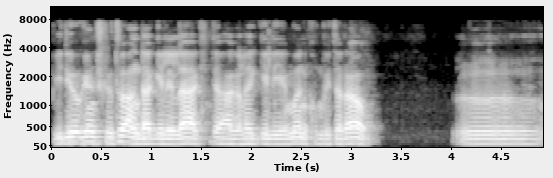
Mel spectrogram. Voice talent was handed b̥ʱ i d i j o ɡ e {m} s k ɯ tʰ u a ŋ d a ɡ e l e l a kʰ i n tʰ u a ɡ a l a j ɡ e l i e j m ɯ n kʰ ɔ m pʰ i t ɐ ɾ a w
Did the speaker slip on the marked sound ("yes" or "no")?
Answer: no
